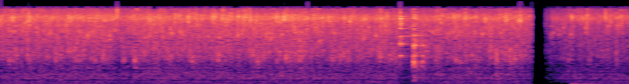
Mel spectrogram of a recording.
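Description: Meatballs searing in a hot pan for a homemade stew give a constant loud, watery sizzle that crackles close by and continuously, broken by a brief clatter and one abrupt dropout near the end.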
